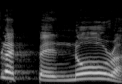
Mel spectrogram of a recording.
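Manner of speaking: booming, very loud, high-pitched shout. Speaker recalls James shouting out when things went badly, retelling a shout. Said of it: "would shout out".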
